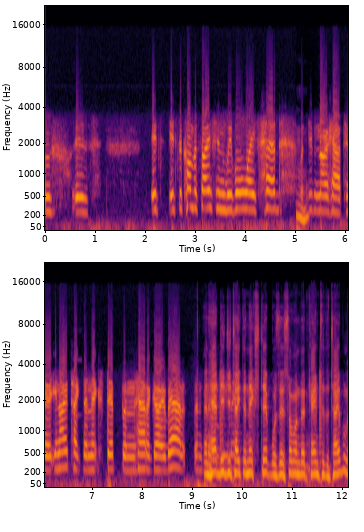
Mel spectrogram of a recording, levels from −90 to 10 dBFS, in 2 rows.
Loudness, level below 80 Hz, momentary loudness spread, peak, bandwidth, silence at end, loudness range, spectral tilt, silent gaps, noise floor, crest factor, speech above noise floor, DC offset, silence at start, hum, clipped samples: -19 LUFS; -44 dBFS; 8 LU; -4 dBFS; 15 kHz; 0 s; 3 LU; -5 dB/octave; none; -44 dBFS; 14 dB; 25 dB; under 0.1%; 0 s; none; under 0.1%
